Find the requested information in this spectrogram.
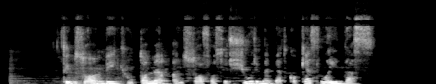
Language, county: Lithuanian, Utena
